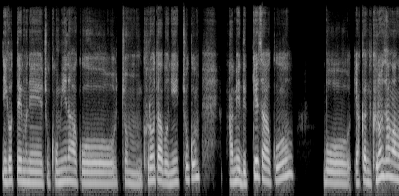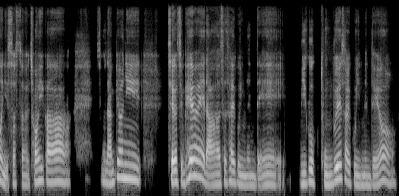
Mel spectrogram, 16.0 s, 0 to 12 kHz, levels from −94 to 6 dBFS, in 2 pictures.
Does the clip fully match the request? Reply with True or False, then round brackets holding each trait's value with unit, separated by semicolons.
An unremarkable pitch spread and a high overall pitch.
False (3.8 semitones; 160 Hz)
